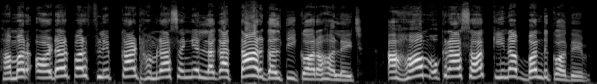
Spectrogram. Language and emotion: Maithili, angry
